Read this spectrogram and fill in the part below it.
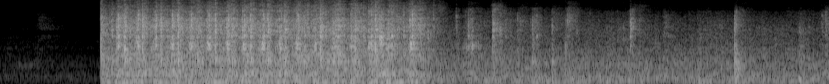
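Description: A sewing machine runs fast and steady, stitching the collar of a high-neck blouse, close and loud, then slows into irregular bursts of stitching.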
